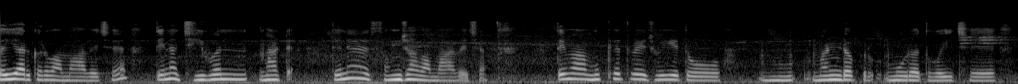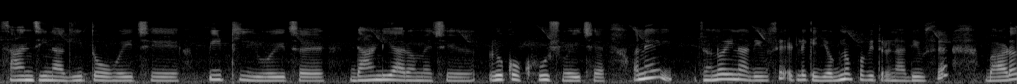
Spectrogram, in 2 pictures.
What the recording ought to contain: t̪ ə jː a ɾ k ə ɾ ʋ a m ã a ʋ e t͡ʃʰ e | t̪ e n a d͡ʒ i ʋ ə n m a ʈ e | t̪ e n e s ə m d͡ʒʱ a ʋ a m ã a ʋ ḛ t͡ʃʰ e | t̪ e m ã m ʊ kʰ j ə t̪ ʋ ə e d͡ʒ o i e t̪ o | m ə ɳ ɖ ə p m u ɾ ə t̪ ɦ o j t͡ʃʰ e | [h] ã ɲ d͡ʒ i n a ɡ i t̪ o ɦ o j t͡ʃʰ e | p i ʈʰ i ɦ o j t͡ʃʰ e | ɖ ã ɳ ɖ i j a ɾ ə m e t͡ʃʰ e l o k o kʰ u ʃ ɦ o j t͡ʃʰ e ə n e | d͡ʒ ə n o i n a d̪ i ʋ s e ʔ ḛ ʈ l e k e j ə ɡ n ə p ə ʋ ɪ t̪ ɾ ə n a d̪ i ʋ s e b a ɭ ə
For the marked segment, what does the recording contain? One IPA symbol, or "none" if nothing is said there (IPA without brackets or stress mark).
s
